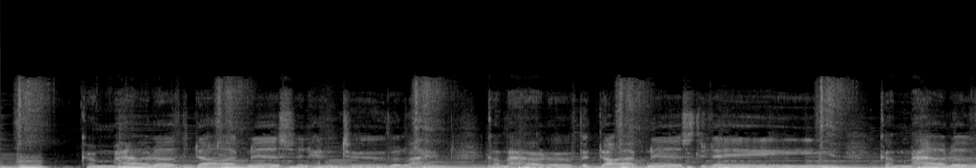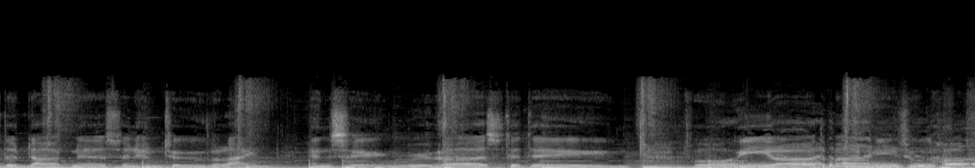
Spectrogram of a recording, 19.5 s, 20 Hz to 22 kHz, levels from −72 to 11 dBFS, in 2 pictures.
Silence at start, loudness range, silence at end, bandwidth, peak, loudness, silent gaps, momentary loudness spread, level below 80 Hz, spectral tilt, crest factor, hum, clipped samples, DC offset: 0 s; 3 LU; 0 s; 12.5 kHz; 0 dBFS; -16 LUFS; none; 6 LU; -28 dBFS; -6.5 dB/octave; 14 dB; none; under 0.1%; under 0.1%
